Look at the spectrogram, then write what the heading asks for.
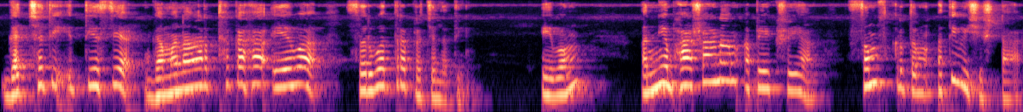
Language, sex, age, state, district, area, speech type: Sanskrit, male, 45-60, Karnataka, Uttara Kannada, rural, spontaneous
